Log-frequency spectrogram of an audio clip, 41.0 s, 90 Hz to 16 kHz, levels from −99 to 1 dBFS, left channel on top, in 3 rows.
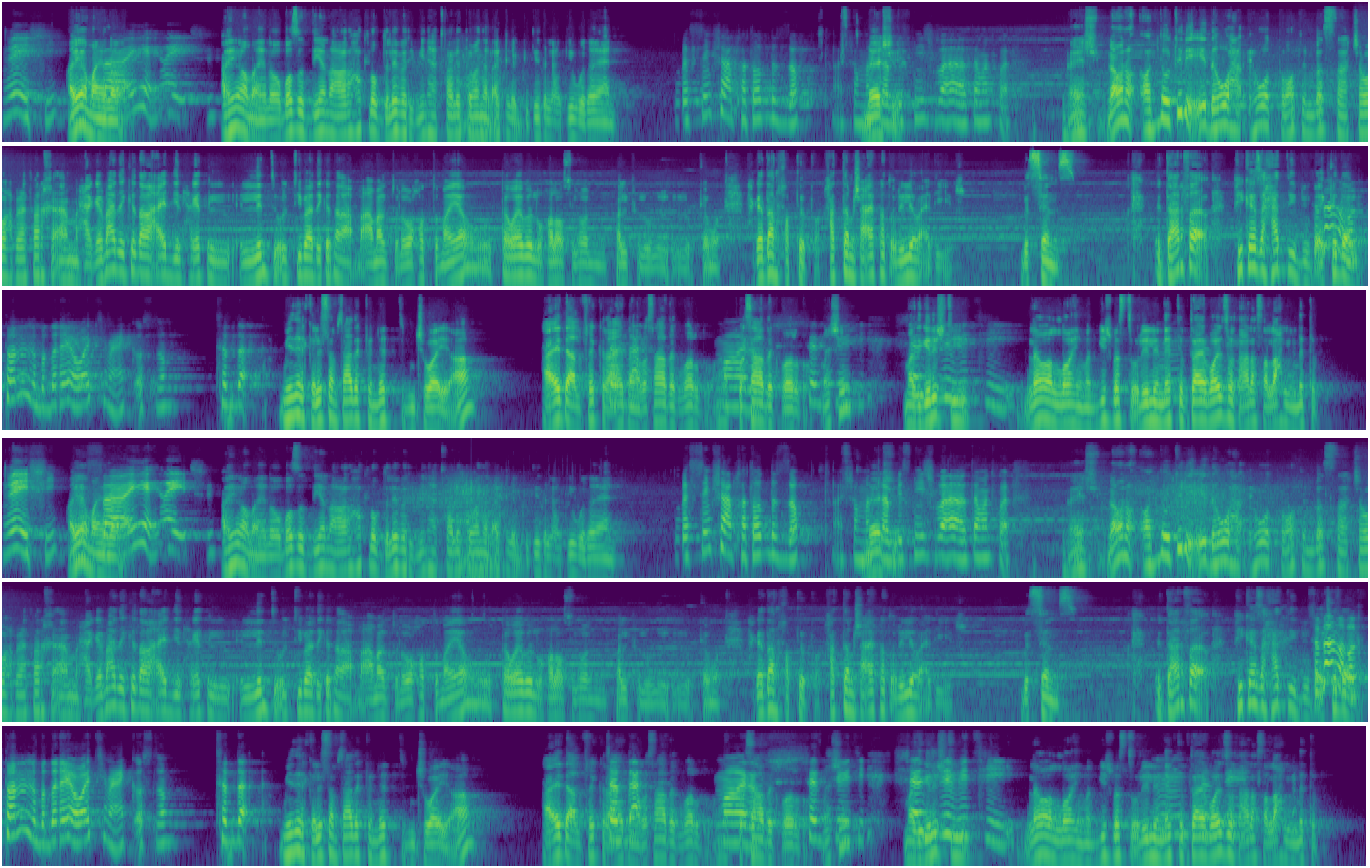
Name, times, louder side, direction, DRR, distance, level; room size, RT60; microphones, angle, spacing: voice 1, 0.0-2.1 6.8-8.0 8.3-10.2 26.8-29.0 29.5-29.8 33.4-33.8 34.5-34.9 35.4-37.4 38.9-39.8, right 6 dB, 75° right, 1.2 m, -28 dB
voice 2, 0.7-1.2 2.2-6.1 8.6-9.0 10.6-23.3 23.8-24.4 24.9-27.2 30.1-32.1 32.7-35.8 36.3-37.0 37.5-40.5, left 4 dB, 60° left, 0.8 m, -27 dB
Waves surf, 3.3-6.5 6.8-13.8 14.0-15.0, right 4 dB, 55° right, 1.7 m, -47 dB
sound 1, 9.3-26.7, left 1 dB, 30° left, 3.6 m, -46 dB
23.0 x 16.0 x 7.8 m
head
